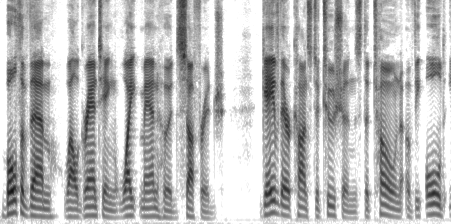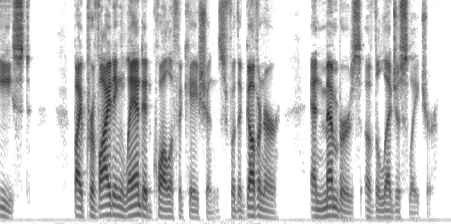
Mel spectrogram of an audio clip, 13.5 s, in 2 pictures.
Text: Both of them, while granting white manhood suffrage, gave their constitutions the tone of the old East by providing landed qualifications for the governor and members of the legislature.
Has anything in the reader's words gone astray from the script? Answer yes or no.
no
